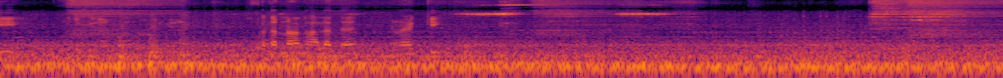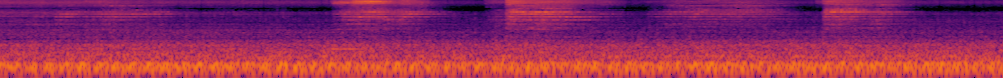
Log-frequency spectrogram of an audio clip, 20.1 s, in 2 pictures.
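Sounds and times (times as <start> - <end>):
diesel locomotive rumbling: 0.0 - 20.0
high-pitched wheel squeal: 4.5 - 7.0, 8.7 - 11.9, 13.4 - 14.4, 15.0 - 19.2.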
